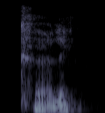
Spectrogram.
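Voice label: "curly", British English; pronunciations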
